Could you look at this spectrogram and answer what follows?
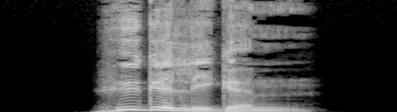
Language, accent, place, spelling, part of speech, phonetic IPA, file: German, Germany, Berlin, hügeligem, adjective, [ˈhyːɡəlɪɡəm], De-hügeligem.ogg
- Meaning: strong dative masculine/neuter singular of hügelig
